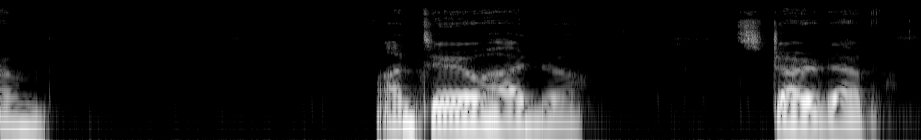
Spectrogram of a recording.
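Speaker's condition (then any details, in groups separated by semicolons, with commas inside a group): Multiple sclerosis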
